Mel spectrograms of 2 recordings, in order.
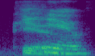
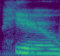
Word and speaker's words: Pugh: Jr., Emily Blunt, Florence Pugh. Thank you. I never say it right. I always want to say Pug. And I know that's not it, but it makes me laugh. Florence Pugh.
